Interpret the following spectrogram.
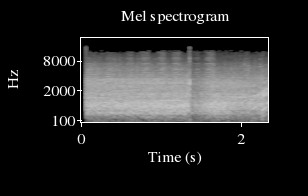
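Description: Steady ballpark crowd noise, with one sharp crack about a second and a half in as the bat hits the pitch.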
